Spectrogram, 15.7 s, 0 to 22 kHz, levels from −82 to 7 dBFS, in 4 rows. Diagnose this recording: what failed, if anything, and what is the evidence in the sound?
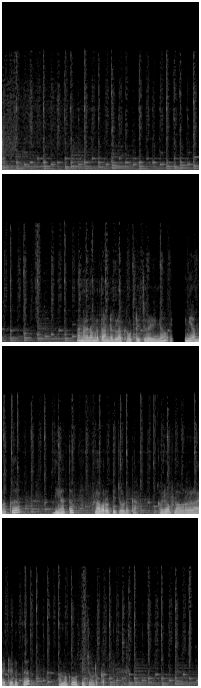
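At 7.33 s the sound stops and holds for about 0.29 s, to 7.62 s. It's a call audio freeze, and the network is the likely culprit: packets stalled, the jitter buffer drained, and the receiver stretched the last bit of sound before dropping to silence for around 200 ms. When the audio picks up again it continues right where it left off, so nothing's lost. You just get a gap, and the playout now runs about 0.27 s later.

From 12.29 s to 14.45 s you can hear a jitter buffer speed-up. The audio runs at roughly 112% speed with the pitch unchanged, so it sounds hurried without going chipmunky. That's the receiver catching up on the delay it built up. It trims short chunks a pitch period or so long, over and over, and across those two seconds it removes about 0.3 s in total. So this is a buffer-management stage, not a codec fault.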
